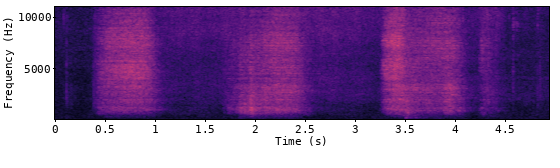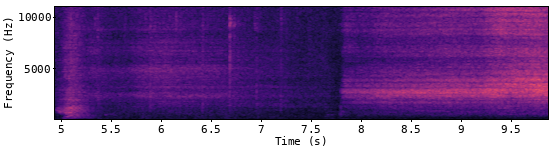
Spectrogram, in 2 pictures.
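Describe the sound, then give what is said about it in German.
Quiet airy breaths pass through the nose during a guided breathing exercise, with exhaling through the left nostril. A few soft hissing puffs come at uneven intervals, followed by a longer, steadier hiss near the end. “wenn ihr nicht mehr halten könnt, atmet links aus.”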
